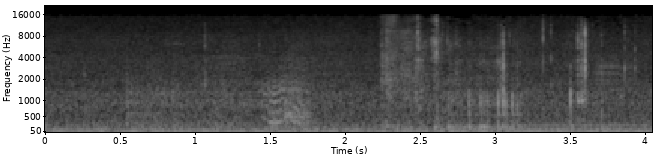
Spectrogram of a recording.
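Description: Faint steady low hum from the turntable and amplifier setup, with a few soft clicks and rustles in the second half.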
